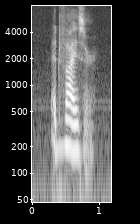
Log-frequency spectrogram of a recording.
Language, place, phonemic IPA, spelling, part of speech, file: English, California, /ædˈvaɪ.zɚ/, advisor, noun, En-us-advisor.ogg
- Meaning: 1. One who offers advice 2. A xiangqi piece that is moved one point diagonally and confined within the palace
